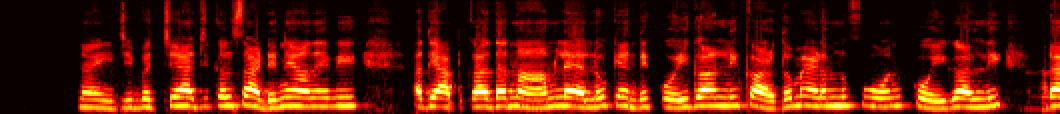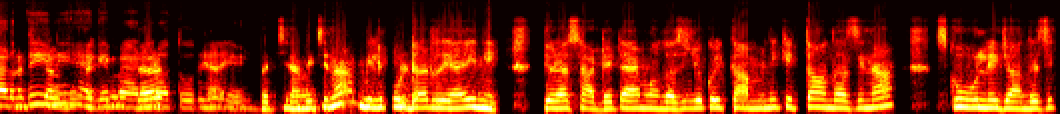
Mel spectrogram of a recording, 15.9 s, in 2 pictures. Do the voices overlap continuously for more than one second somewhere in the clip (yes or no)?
yes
